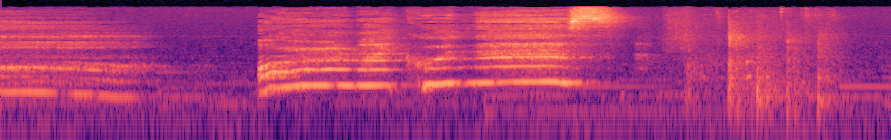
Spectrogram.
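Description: A woman's wordless, high-pitched cries of excited delight: a short cry at the start, then a longer, louder squeal with a brief break about a second in. Faint background music runs under it.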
